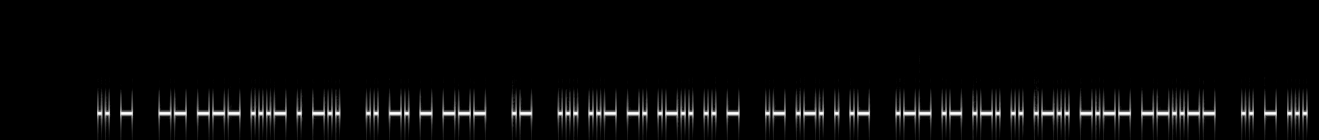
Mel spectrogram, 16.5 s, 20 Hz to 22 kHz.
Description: Morse code, heard as a keyed tone, about 25 wpm, 700 Hz. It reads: IT MOVED INTO A SUNLIT AREA WARILY, ITS
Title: A Sound Of Thunder 25wpm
